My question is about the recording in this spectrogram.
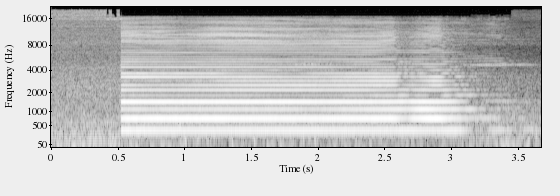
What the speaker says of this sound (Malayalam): ട്രെയിൻ ഇപ്പോൾ അവിടേക്ക് കയറിക്കൊണ്ടിരിക്കുകയാണ്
